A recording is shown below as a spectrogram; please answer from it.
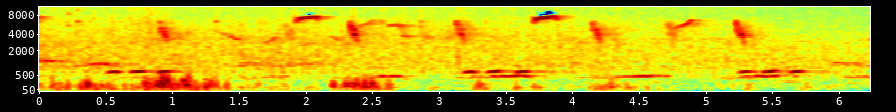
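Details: Eurasian hoopoe calling a female to come and eat: soft, low hooted notes in quick triplets, repeated about every two seconds, over high thin whistles from other birds and some low rumbling.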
